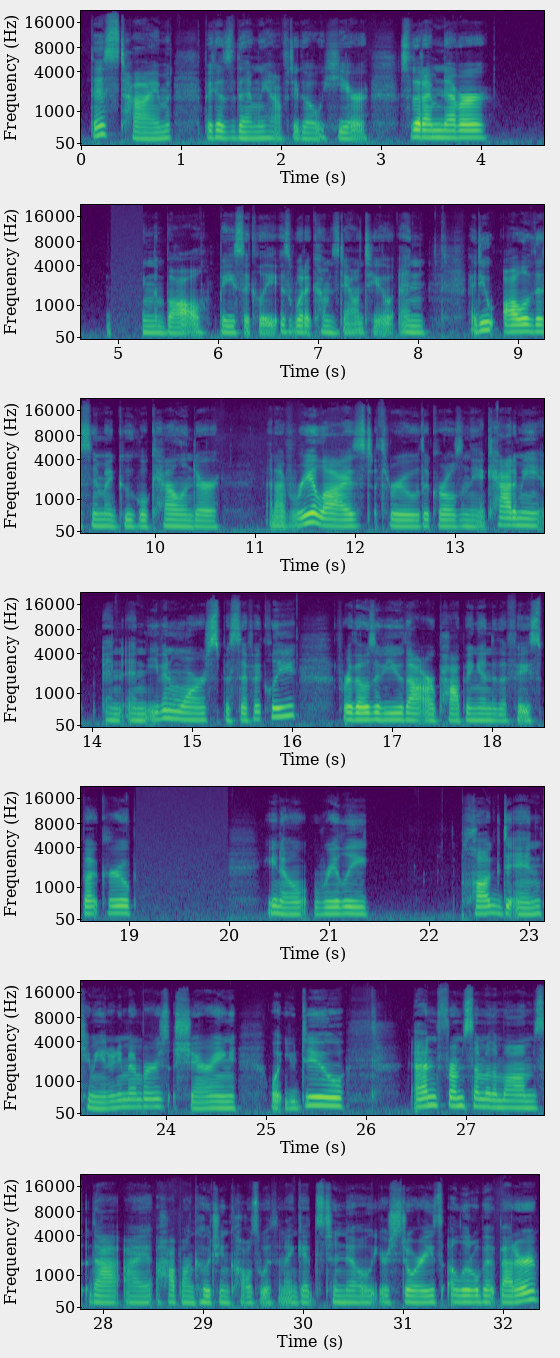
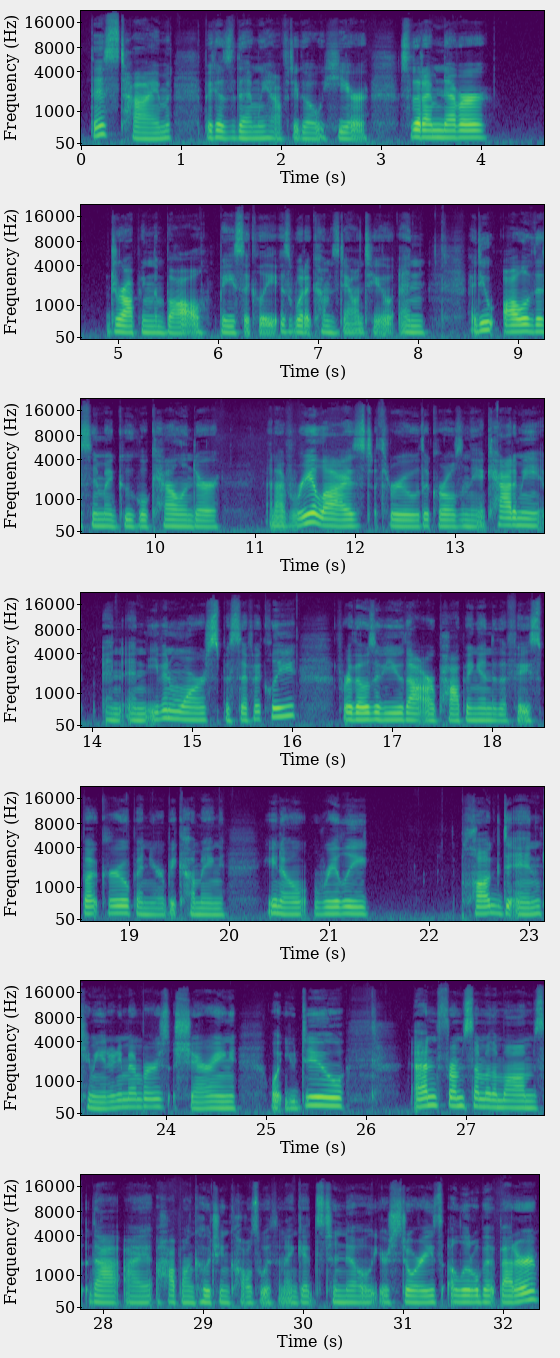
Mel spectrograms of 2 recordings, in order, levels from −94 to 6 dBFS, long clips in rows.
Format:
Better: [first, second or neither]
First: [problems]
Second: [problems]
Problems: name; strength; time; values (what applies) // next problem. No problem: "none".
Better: second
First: audio cutting out; at 5 s and at 19 s for 1 s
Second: none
